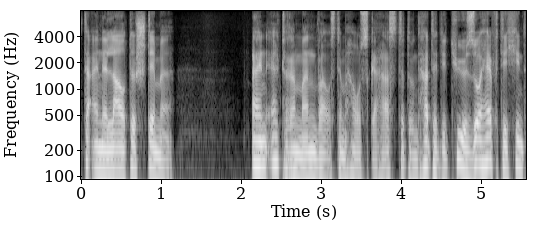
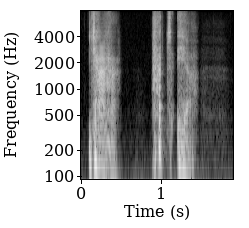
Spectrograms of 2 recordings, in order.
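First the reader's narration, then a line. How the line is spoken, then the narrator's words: Snarling. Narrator (German): fauchte Ogden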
